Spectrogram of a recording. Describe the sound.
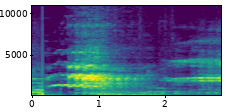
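A horse whinnies in an Istanbul stable housing eleven horses, giving one drawn-out, high, wavering neigh that rises out of a steady background rumble.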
